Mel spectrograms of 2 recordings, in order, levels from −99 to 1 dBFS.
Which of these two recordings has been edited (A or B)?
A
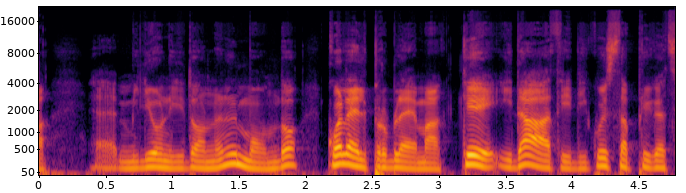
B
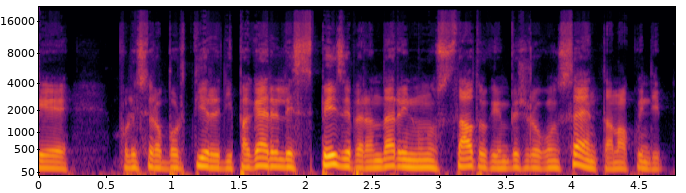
A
